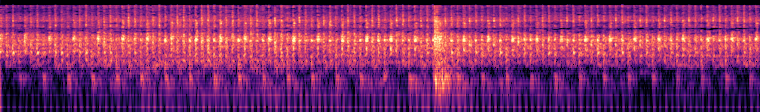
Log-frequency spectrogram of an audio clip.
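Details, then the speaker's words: Isuzu Panther diesel from Semarang, engine rebuilt after broken piston rings caused blow-by; new rings in old liners, first run-in drive after rebuild; even diesel clatter at steady idle, about three firing pulses a second, no misses or heavy knock; running normally. "Setelah naik mesinnya tadi, setelah dihidupkan, itu kita bawa jalan ya ini. Seker baru, jadi agak sedikit dirayon juga ya, karena sehernya baru, walaupun liner lama tapi sehernya baru akan kita rayan sebentar ya."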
